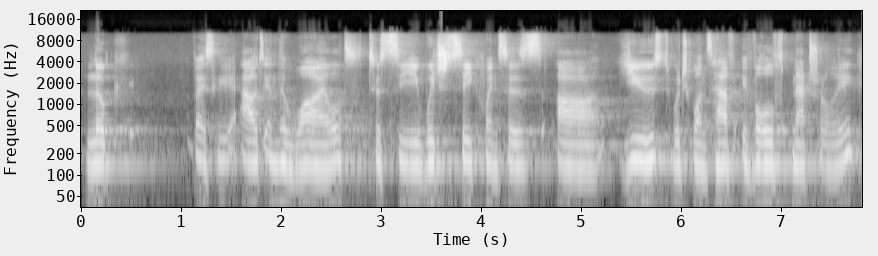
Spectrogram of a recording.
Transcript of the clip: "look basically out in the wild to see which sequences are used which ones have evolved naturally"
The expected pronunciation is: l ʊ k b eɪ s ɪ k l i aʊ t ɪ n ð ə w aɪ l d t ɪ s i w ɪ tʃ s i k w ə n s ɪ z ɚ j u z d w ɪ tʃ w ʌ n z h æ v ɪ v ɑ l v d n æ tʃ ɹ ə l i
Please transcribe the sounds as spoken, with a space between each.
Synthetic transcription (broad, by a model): l ʊ k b eɪ s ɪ k l i aʊ t ɪ n ð ə w aɪ l d t ɪ s i w ɪ tʃ s i k w ə n s ɪ z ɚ j u z d w ɪ tʃ w ʌ n z h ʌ v ɪ v ɑ l v d n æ tʃ ɹ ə l i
